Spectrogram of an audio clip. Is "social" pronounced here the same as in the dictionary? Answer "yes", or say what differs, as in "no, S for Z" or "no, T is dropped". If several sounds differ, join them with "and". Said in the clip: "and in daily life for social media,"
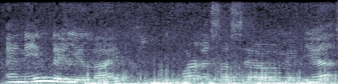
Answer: no, S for SH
